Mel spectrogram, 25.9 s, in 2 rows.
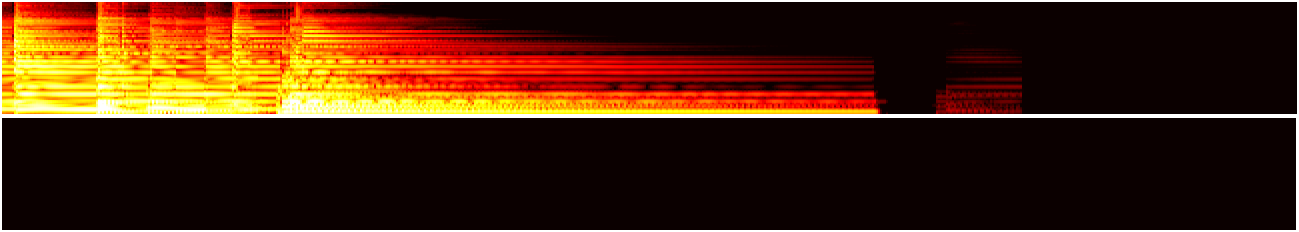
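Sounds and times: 
Lindell RE-51 Telecaster electric guitar: 0:00.0 - 0:08.8.

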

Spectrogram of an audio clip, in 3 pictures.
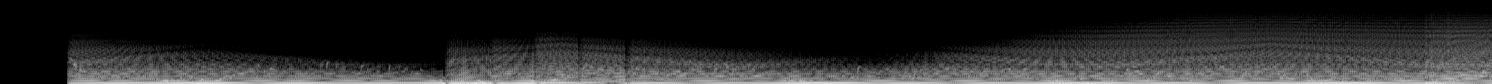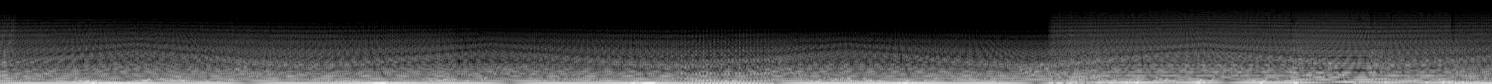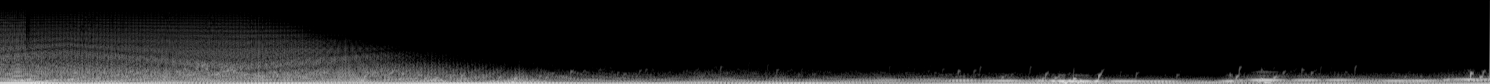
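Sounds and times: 
deep low frequencies: 0:00.7 - 0:44.7.

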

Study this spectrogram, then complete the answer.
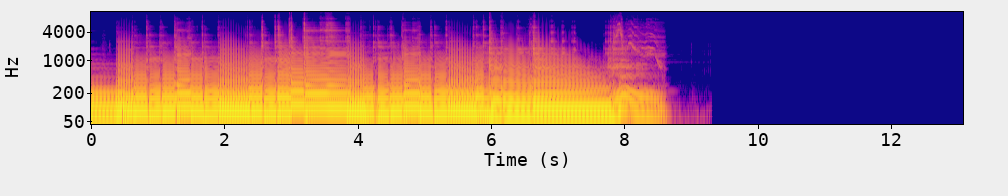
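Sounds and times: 
distorted instrument tone through DI with neutral EQ: 0:00.2 - 0:08.7.

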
